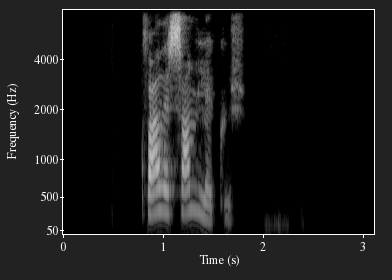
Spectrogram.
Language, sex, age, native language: Icelandic, female, 20-29, Icelandic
